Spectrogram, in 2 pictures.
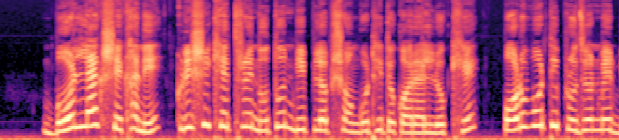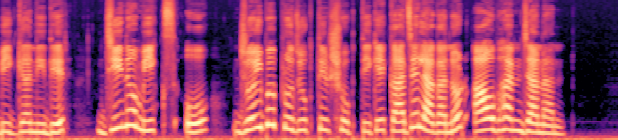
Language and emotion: Bengali, neutral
